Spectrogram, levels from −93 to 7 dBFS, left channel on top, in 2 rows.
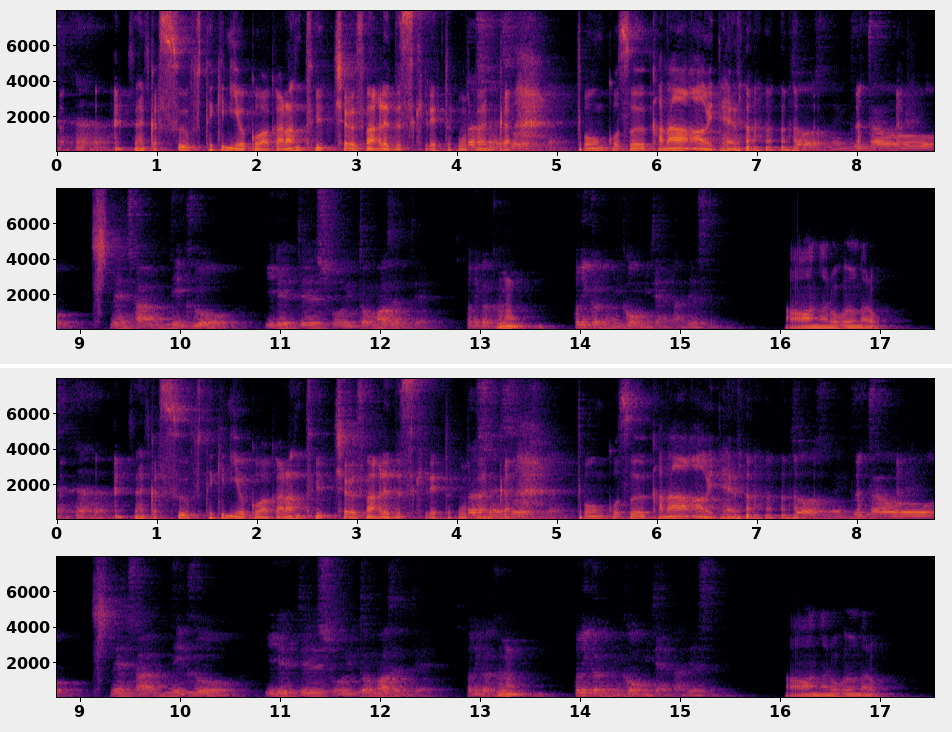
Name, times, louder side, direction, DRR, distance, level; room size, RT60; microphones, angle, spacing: voice 1, 0.0-0.5 4.1-5.0 7.4-8.8 9.3-10.4 10.9-12.5 12.9-13.3 14.0-15.3, right 1 dB, 45° left, -7 dB, 3.6 m, -38 dB
voice 2, 0.6-4.9 5.3-7.4 9.1-9.3 13.2-13.4 16.1-17.0, left 4 dB, 25° left, 13 dB, 0.4 m, -31 dB
9.6 x 5.5 x 3.8 m, 0.75 s
head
